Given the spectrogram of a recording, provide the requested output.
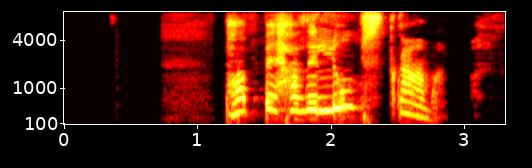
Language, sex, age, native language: Icelandic, female, 9, Icelandic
